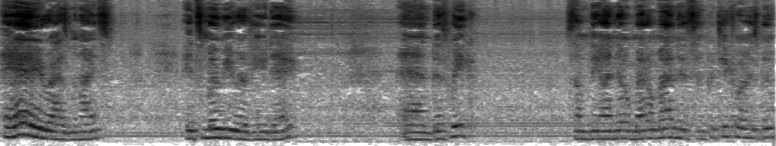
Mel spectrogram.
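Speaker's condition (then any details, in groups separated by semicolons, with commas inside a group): Cerebral palsy; wheelchair bound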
